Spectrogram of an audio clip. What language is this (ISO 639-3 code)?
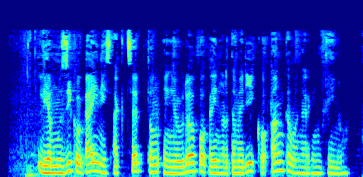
epo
